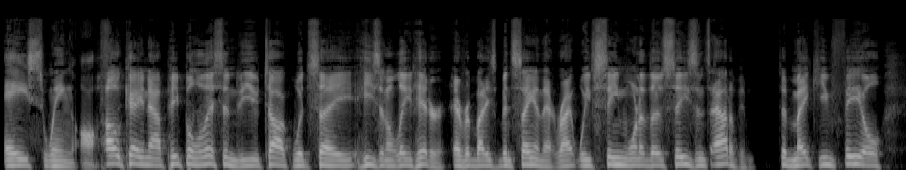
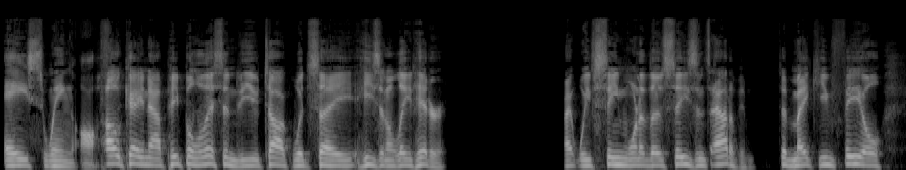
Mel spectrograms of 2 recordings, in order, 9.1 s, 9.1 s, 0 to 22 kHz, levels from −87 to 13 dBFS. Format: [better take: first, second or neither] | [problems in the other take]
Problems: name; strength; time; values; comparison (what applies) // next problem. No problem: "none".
first | audio cutting out; at 4.5 s for 1 s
